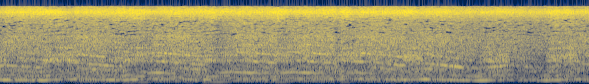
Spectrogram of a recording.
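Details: Daihatsu Ayla being revved after recovering from water in the engine: revs rise and fall smoothly with clean pitch changes, no misfire, stumble or knock. It pulls evenly, and all is declared normal.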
